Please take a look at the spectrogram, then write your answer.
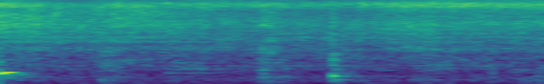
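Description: Tomatoes cooking down in a pan for an egg, tomato and pachipappu curry, giving a steady, close sizzling hiss with a few faint utensil clicks.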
